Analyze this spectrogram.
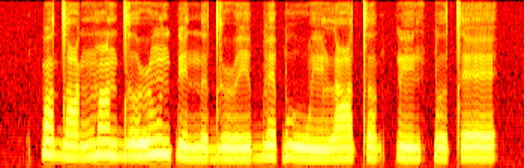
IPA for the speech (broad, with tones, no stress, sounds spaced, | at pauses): k͡p ɒ˦ d ɑ˨ ŋ͡m ɑ̃˦ d ɤ˧ ɹ ũ˦ d ɗ e˨ n ə˨ d ɹ e˨˦ b ɛ˦ ɓ u˧ w ẽ˨ l ɑ˧ t ʌ˧ k͡p ẽ˧ k͡p ɤ˧ t ɛ˦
